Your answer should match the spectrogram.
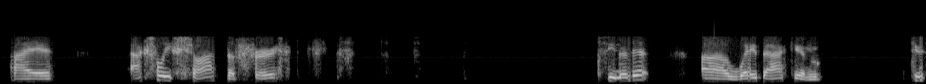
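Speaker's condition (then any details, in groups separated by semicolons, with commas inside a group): Stuttering; developmental, familial: mother, grandfather, great-uncle, brother, childhood onset, several speech therapists until 15-16; adult, still stutters, no therapy since age 15 or 16; stutters on own name and when ordering coffee, stutters openly; prolonged sounds, blocks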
